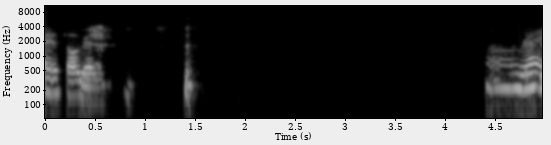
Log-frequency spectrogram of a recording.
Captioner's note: chuckles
